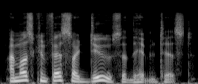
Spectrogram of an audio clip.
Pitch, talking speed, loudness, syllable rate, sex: 140 Hz, 240 wpm, -19 LUFS, 6.0 syllables/s, male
